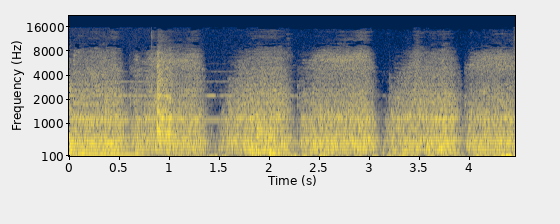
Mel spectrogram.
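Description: Pair of hand-worked wooden bellows blowing air into a clay forge: long rhythmic whooshes of air, about one every second and a half.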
